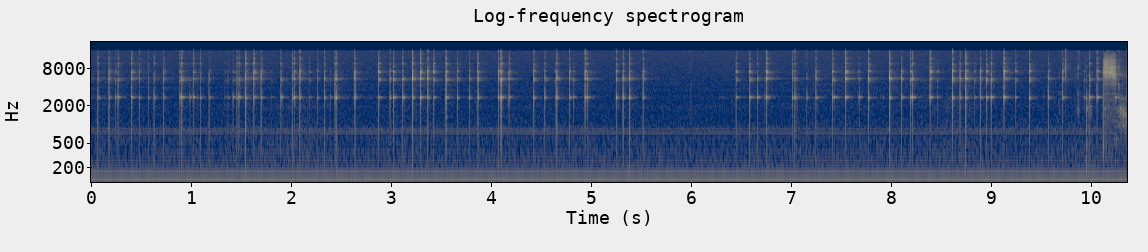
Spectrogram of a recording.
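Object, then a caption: Glazed ceramic vase. Long nails tap and click on the body of an orange glazed hollow ceramic vase close to the microphone, in quick, uneven bursts of short, bright clinks with a faint high ring. A steady low hum runs underneath throughout.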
